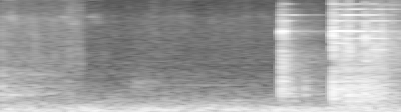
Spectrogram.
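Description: A spoon clinking twice against a small glass bowl while sugar is mixed in it. The two clinks come about a second and a half in, the second a little longer and ringing.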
